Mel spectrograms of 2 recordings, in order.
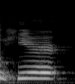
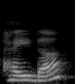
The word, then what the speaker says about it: هيدا: For example, if you're talking about هيدا, certain people drop the last part of هيدا, so it becomes he alone, he.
